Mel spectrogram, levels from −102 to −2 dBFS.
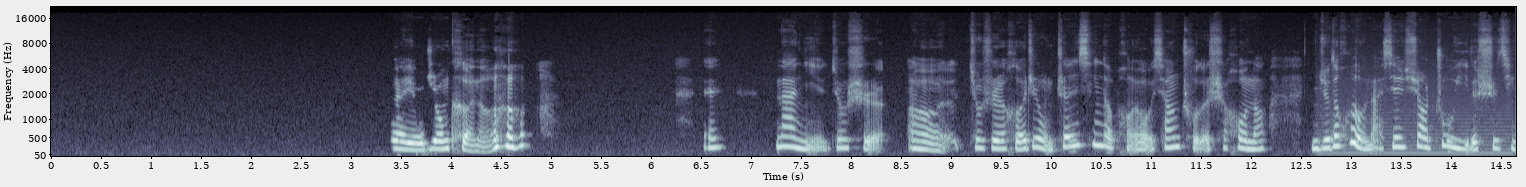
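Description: At 12.63 s a mains buzz comes in and stays right to the end of the clip. It's a steady, raspy buzz sitting roughly 25 dB under the speech, so it's quieter than the talker. It's built on a 50 Hz supply: something like a dimmer, a rectifier or an unshielded run is letting sharp switching spikes in twice every mains cycle, so the harmonics stretch up into the kilohertz range.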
